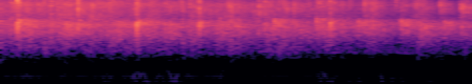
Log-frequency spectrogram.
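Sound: audience cheering and applause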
